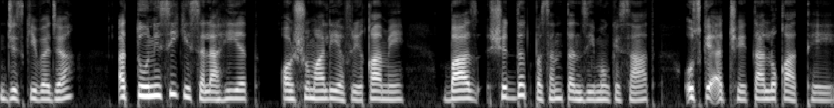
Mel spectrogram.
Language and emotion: Urdu, neutral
